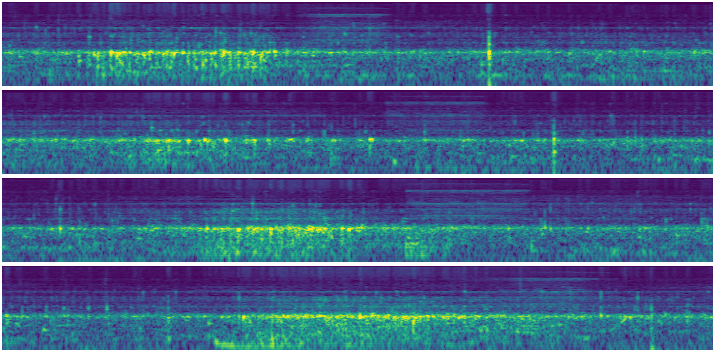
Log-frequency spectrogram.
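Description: Scuba diver breathing through a regulator underwater: four bursts of exhaled bubbles rumbling and gurgling, each followed by a brief hiss of inhalation, roughly every eight seconds over a steady underwater hum.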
